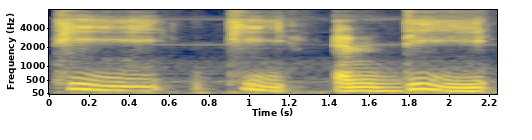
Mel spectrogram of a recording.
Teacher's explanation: the way you move the tongue against that t t and D is pretty much the same thing the only difference is the action of the vocal cords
